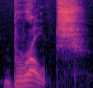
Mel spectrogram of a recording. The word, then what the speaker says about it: brooch: and kind of uh traditionally if you want to it's brooch it's spelled broach b-r-o-a-c-h even though technically you guys are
